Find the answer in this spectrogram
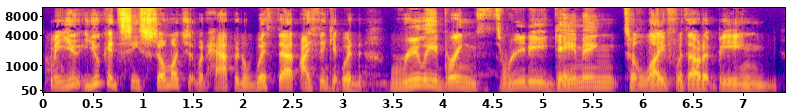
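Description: A man co-hosting a podcast, talking casually about video games at a medium pitch. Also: normal speed, few pauses. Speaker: podcast co-host. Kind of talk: casual video game discussion.

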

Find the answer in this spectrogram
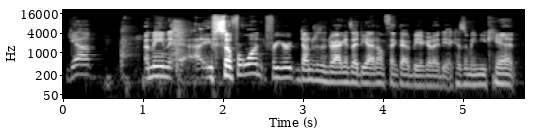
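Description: A man's voice: mid-range voice, fast talker. A man co-hosting a podcast, talking through technology in a casual, analytical way. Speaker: podcast co-host.

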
